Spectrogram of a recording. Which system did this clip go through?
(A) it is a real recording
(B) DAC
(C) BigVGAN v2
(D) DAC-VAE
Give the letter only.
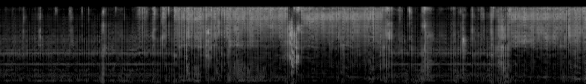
C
